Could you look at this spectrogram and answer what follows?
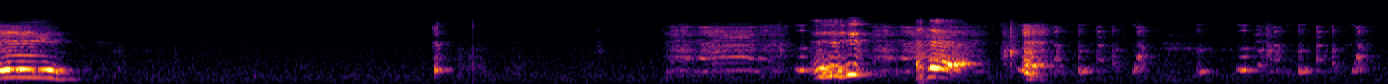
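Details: Hiccups during laughter: sudden short voiced hiccup catches break up a run of giggling, with pauses between bursts.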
